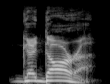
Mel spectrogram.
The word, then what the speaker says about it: Gadara: And this time, he said that it spoke a three-syllable word that sounded like Gadara, with the second syllable emphasized, mm-hmm.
